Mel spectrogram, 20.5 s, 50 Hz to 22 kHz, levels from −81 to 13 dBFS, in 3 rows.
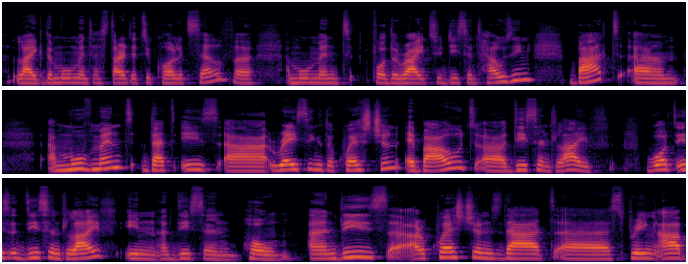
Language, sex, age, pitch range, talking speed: English, female, 20-39, 170-205 Hz, 140 wpm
